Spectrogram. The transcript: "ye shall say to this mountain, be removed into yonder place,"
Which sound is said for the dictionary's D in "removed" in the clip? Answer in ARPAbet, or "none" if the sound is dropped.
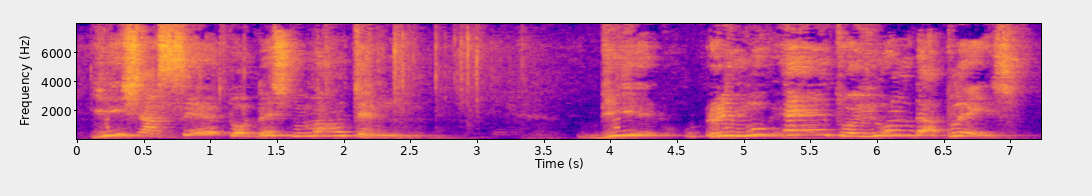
none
